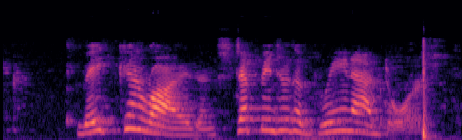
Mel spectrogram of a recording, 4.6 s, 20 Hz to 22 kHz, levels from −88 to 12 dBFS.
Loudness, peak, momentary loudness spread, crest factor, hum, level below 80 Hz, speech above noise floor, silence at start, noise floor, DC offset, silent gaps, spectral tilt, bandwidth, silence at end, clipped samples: -22 LUFS; -4 dBFS; 17 LU; 20 dB; none; -58 dBFS; 35 dB; 0.75 s; -58 dBFS; under 0.1%; none; -5 dB/octave; 7.4 kHz; 0.25 s; under 0.1%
